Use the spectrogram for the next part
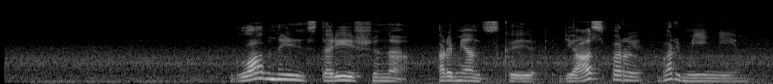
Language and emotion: Russian, neutral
